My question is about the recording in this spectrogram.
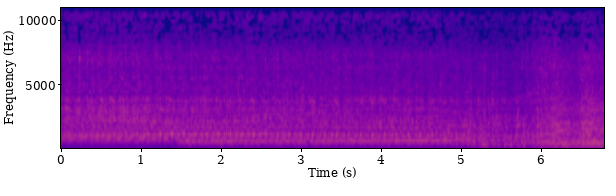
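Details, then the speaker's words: Hino Euro J08C six-cylinder truck diesel idling after air-compressor fault repair, checked for noise and smoke; steady even clatter with no heavy knock, now clear and healthy. "बस ठीक है माशाल्लाह कलियर हो चुका है"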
